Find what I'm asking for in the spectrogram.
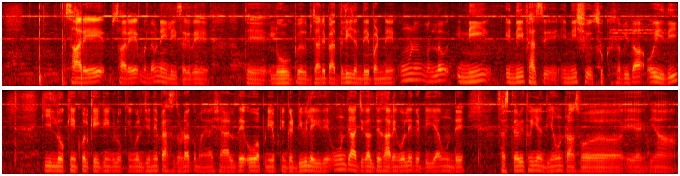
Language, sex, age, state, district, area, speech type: Dogri, male, 18-30, Jammu and Kashmir, Reasi, rural, spontaneous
